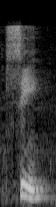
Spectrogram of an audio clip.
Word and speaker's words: psi: Si no saben pronunciarlo, es psi, así.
